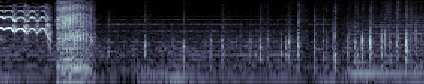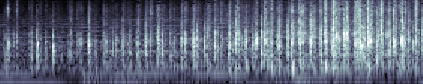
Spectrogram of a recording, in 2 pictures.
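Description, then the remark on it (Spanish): A horse whinnies once at the start, then hooves clip-clop in a steady rhythm that quickens and grows louder into a fast gallop. “Pero sí que puedo prestarte un caballo con un encantamiento de velocidad.”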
